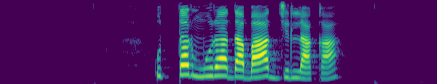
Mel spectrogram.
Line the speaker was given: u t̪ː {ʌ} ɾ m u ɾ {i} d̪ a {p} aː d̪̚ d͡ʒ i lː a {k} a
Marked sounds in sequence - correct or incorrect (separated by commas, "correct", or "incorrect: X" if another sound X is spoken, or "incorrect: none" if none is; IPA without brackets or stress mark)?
incorrect: ə, incorrect: a, incorrect: b, correct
